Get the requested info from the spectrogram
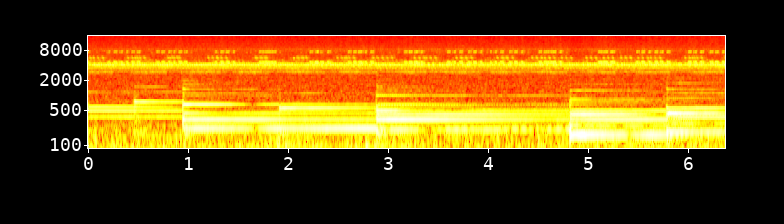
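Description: Crickets chirping in steady, rapidly repeated trills, over soft slow piano chords that change about every one to two seconds.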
